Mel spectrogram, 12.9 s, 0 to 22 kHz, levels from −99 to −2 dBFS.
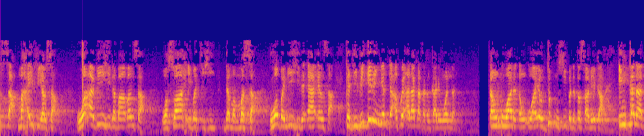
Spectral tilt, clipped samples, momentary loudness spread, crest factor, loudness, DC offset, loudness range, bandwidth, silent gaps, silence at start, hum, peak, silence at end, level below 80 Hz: -2 dB/octave; under 0.1%; 11 LU; 18 dB; -18 LUFS; under 0.1%; 2 LU; 7.4 kHz; none; 0 s; none; 0 dBFS; 0 s; -62 dBFS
